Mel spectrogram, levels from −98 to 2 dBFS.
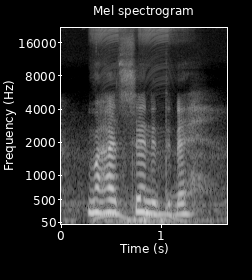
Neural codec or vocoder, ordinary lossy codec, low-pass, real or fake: none; none; none; real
